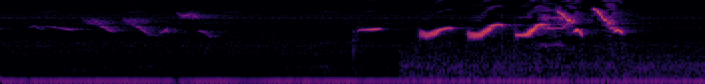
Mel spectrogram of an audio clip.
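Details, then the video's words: A wild female double-collared seedeater calls in the bush: a few faint high chirps, then a quick burst of loud, twisting, squeaky notes over about a second, over a low hum. "Coleiro tuitui no mato com PIADO de FÊMEA"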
